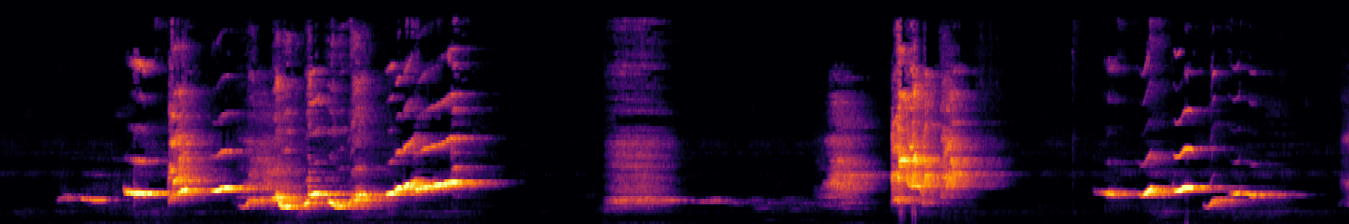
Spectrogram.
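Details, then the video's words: White-rumped shama singing at night, used as a lure for shamas that stopped singing: clear whistled phrases with rising and falling notes, separated by short silent gaps. "kicau burung kcer mlm hari untuk pancingan kacer macet bunyi"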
